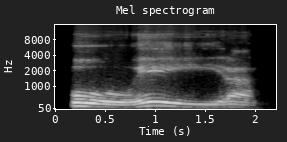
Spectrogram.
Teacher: o é mais forte, ó, poeira, então a letra I, ó, é uma semivogal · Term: ditongo decrescente oral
